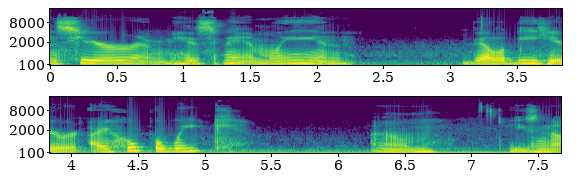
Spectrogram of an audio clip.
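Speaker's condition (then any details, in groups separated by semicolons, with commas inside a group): ALS; medication reduced after daytime sedation; breathing expected to worsen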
